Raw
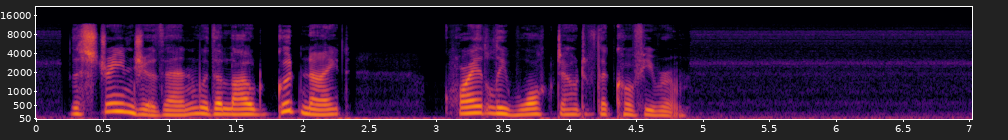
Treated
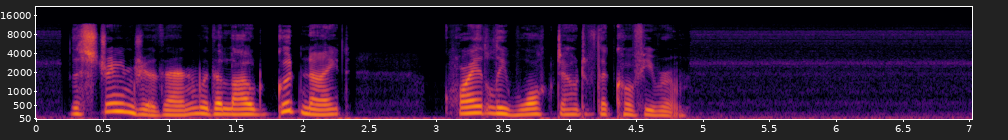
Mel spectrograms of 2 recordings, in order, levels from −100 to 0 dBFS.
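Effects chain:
0:00.57–0:01.37: high shelf with overshoot 2,600 Hz −11 dB, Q 3

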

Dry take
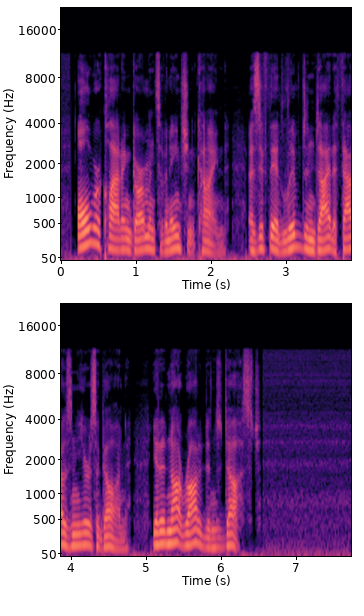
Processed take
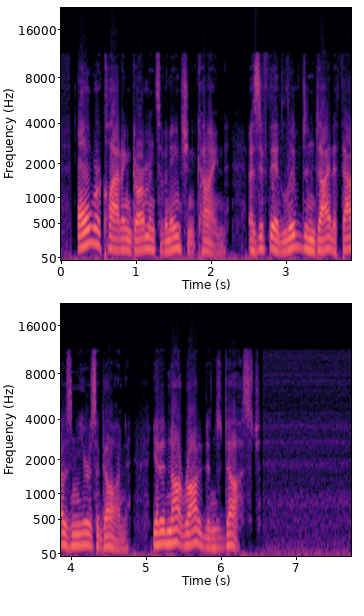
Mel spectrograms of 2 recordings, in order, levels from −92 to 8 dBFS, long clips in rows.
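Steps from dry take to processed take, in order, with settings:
0:03.51–0:03.93: high-shelf EQ 2,600 Hz −8 dB
in parallel at −10.5 dB: wave folding −16 dBFS
on the sum: level −5.5 dB

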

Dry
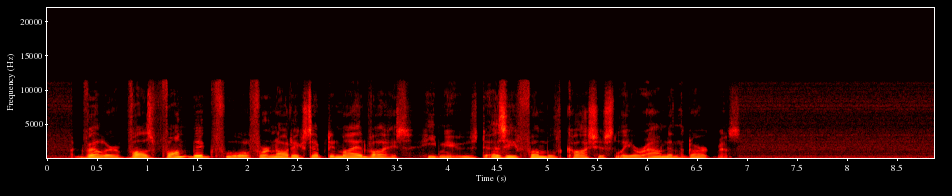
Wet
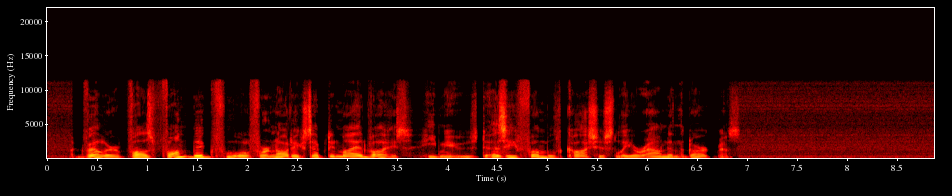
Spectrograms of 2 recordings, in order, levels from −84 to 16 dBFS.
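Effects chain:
Butterworth high-pass 200 Hz 72 dB per octave
level +5 dB

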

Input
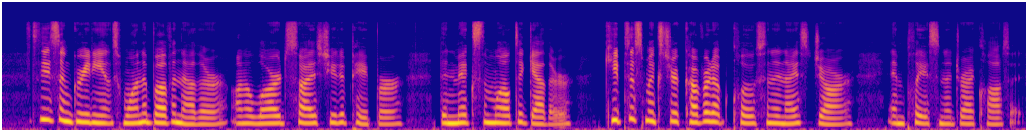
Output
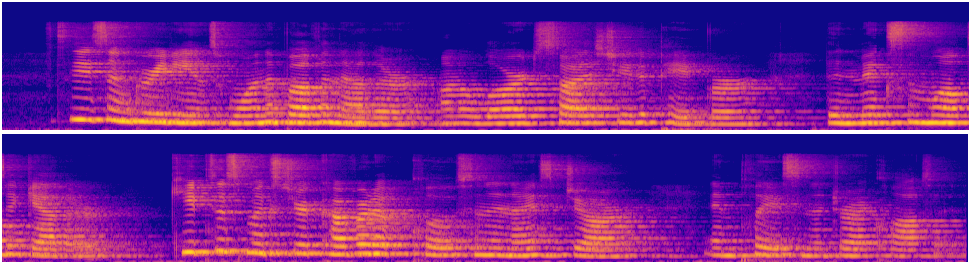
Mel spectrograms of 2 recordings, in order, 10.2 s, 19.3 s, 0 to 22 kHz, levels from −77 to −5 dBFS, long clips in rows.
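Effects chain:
low-shelf EQ 230 Hz −6.5 dB
tempo change 0.53×
convolution reverb RT60 1.9 s, pre-delay 24 ms, DRR 3.5 dB
level −1 dB

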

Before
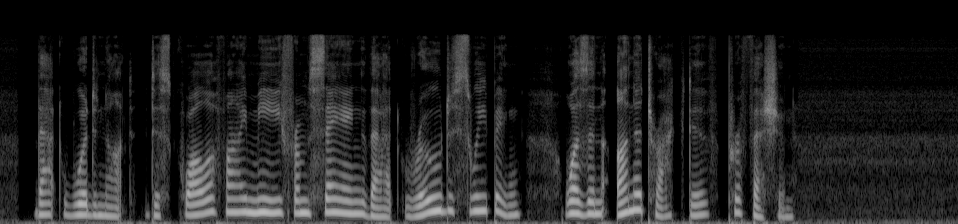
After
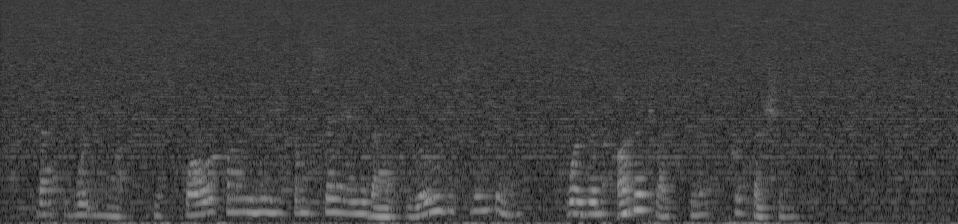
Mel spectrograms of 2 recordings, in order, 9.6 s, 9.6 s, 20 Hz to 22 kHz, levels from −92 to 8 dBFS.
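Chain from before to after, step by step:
multi-voice chorus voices 4, 0.27 Hz, delay 15 ms, depth 3.2 ms
bit-depth reduction 6 bits, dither triangular
resonators tuned to a chord G#2 sus4, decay 0.32 s
dynamic equaliser 660 Hz, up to +4 dB, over −60 dBFS, Q 1.4
level +4.5 dB

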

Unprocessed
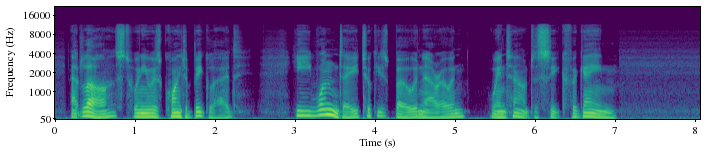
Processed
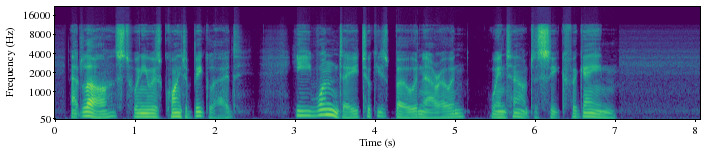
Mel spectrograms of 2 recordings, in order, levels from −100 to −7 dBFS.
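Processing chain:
spectral tilt +3.5 dB per octave
in parallel at −6 dB: dead-zone distortion −52.5 dBFS

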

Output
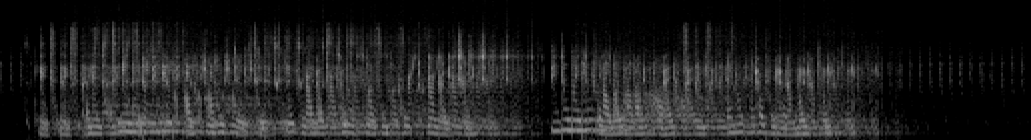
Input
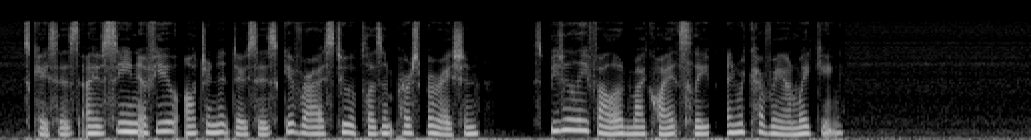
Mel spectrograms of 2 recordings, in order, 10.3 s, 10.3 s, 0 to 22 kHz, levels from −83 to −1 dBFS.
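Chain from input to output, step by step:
first difference
convolution reverb RT60 1.9 s, pre-delay 102 ms, DRR 8.5 dB
auto-filter low-pass saw down 9.8 Hz 300–2,400 Hz
high shelf with overshoot 2,000 Hz +9.5 dB, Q 1.5
feedback echo at a low word length 236 ms, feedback 55%, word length 10 bits, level −4 dB
level +6 dB

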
